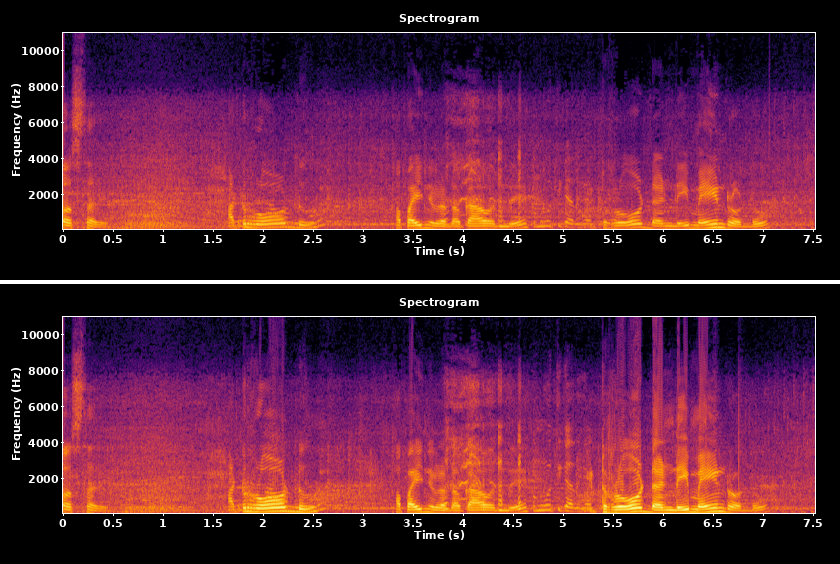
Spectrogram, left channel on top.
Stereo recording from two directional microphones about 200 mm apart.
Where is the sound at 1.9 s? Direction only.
50° right (ahead or behind).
